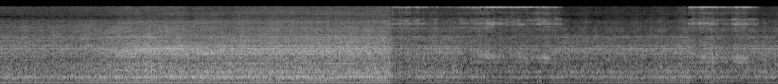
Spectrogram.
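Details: Fordson E27N engine valve job, refacing a valve at about 44.5 degrees with the coolant on: steady, dry rasping hiss with no chatter as the stone lightly cuts the valve face, a normal light cut.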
